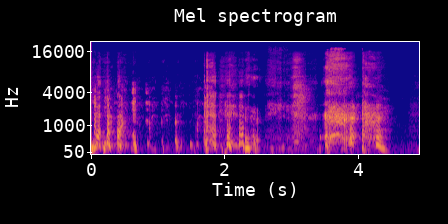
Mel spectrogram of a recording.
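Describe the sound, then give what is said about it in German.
A person coughs several times, fairly loud, with harsh throaty bursts and some throat clearing mixed with breathy, laugh-like sounds, ending in a quiet pause. “da, da muss der husten.”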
